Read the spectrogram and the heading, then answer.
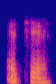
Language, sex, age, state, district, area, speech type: Hindi, female, 60+, Uttar Pradesh, Mau, rural, conversation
